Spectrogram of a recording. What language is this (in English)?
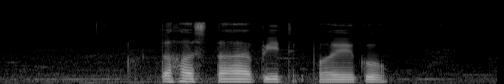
Nepali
